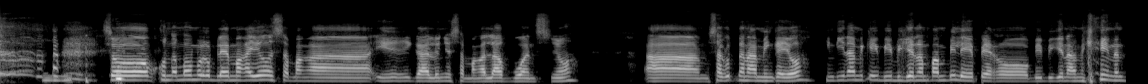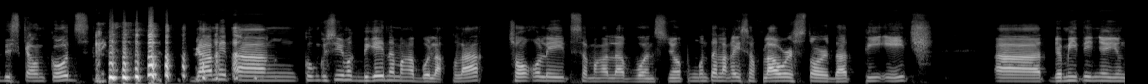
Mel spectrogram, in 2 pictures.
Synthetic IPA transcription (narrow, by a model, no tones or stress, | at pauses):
so̞kʊŋɐmɐnpɾoblɛːmɐkɐjo̞sɐmɐŋaʔɪɾɪɾɛɡaːlo̞ɲo̞sɐmɐŋalavwansɲo̞ | ʔamsɐɡot̪̚ɐnaːmɪnkɐjo̞hɪnd̪iːnaːmɪnkɐjobiːbɪɡjanɐŋpɐmbɪlɛpɛːɾo̞bibɪɡjɐnaːmɪnkɐjonɐŋd̪ɪskawnt̪̚kowd̪s | ɡaːmɪt̪̚ɐŋkʊŋɡʊst̪oɲʊmɐɡ̚bɪɡajnɐŋmɐŋabʊlɐk̚lak̚ | t͡ʃoːkolejt̪̚sɐmɐŋalavwansɲo̞pʊmʊnt̪ɐlɐŋkɐjo̞sɐflawɛɹst̪oɹd̪at̪̚piʔejt͡ʃ | ʔat̪̚ɡɐmiːt̪ɪnɲo̞jʊŋ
